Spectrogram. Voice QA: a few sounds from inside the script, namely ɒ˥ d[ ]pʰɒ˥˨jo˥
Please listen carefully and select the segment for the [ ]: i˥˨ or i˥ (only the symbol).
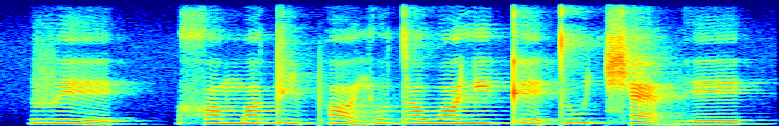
i˥˨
